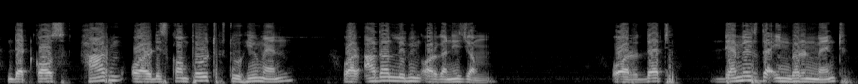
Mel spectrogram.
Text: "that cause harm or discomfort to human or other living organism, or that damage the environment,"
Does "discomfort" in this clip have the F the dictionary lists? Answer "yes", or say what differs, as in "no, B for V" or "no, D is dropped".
no, P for F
